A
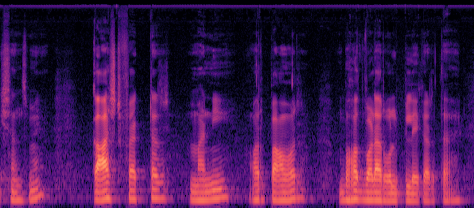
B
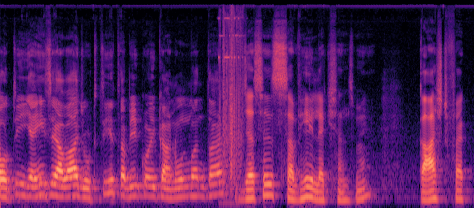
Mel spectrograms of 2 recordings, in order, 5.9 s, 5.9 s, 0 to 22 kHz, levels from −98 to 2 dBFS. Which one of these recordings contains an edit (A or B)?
B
